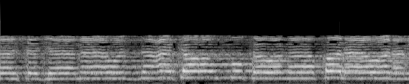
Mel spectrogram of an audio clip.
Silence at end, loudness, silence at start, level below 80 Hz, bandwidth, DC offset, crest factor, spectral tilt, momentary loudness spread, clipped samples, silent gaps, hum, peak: 0 s; -14 LUFS; 0 s; -54 dBFS; 4 kHz; under 0.1%; 14 dB; -6.5 dB/octave; 5 LU; under 0.1%; none; none; 0 dBFS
